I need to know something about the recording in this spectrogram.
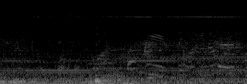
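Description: Faint, indistinct voices over a low rumble, with a soft thump about a second in.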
